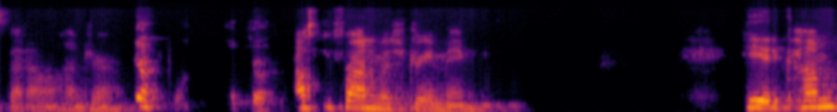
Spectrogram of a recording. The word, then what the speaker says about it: Alciphron: Alciphron, is that, how would I pronounce that, Alejandro? Yeah, okay. Alciphron was dreaming.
